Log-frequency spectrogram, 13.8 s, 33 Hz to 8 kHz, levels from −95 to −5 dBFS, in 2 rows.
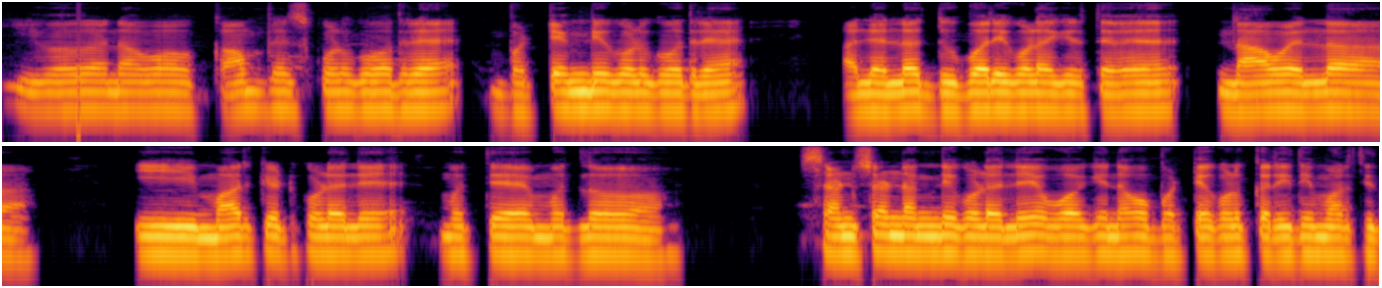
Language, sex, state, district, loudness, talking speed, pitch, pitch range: Kannada, male, Karnataka, Mysore, -19 LUFS, 100 wpm, 115 Hz, 115-120 Hz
